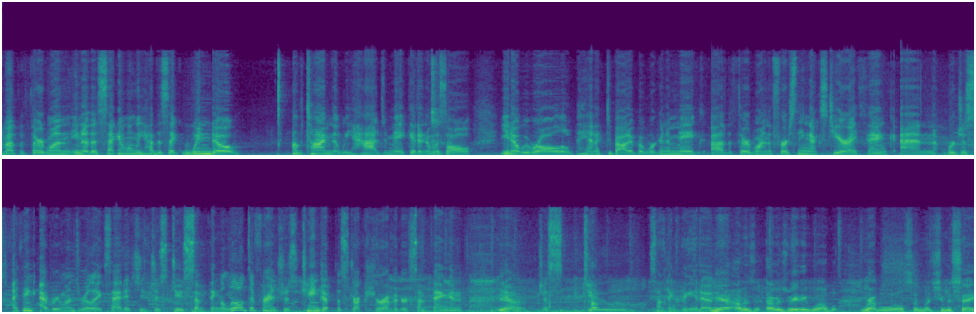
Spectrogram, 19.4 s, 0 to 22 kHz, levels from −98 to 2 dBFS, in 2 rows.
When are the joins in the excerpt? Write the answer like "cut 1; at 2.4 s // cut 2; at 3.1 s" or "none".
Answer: none

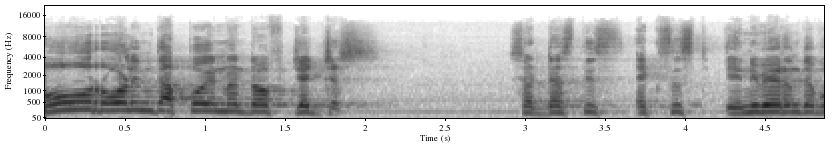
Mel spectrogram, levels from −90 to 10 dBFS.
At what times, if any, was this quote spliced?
none

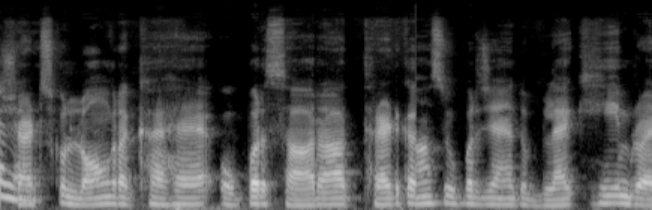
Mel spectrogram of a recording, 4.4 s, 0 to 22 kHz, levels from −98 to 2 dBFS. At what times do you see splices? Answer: cut 1; at 2.8 s

